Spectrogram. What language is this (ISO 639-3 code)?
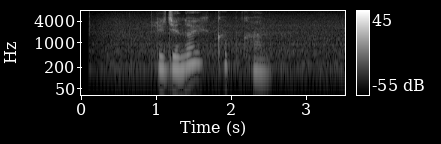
rus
